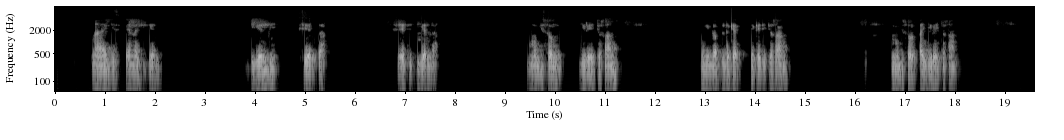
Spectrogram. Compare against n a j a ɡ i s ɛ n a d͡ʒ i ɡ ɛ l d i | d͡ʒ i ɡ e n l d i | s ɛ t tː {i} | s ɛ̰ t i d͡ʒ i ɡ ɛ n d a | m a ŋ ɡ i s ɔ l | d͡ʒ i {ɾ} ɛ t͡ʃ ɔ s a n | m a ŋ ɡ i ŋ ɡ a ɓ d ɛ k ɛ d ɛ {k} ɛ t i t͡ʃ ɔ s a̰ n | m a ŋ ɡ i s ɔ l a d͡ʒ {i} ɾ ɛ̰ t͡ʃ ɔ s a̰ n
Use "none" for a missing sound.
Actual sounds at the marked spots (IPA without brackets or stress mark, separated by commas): a, ɾ, k, i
